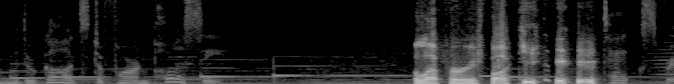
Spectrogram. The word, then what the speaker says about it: Telophoroi: Come what may, we must prevent the Telophoroi's plans from coming to fruition.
